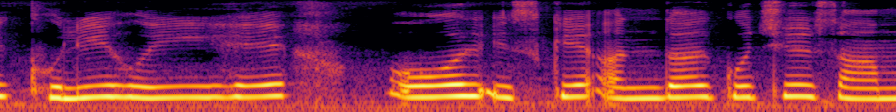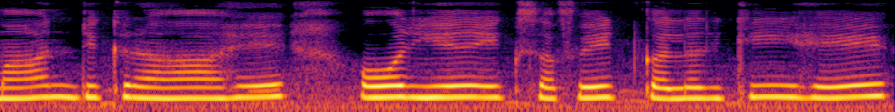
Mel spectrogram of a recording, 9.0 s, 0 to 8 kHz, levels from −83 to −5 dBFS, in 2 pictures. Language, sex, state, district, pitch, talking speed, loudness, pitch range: Kumaoni, female, Uttarakhand, Uttarkashi, 280 Hz, 120 wpm, -15 LUFS, 265-290 Hz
